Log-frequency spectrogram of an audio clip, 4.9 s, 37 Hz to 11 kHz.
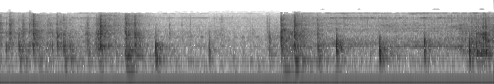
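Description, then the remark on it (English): A key rattles and scrapes in the lock of a front door as it is unlocked at 8:46 p.m., with a string of sharp metallic clicks and jingles at an uneven pace, moderately loud with no voices. “I'd just gotten home from work, and I was unlocking my front door.”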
